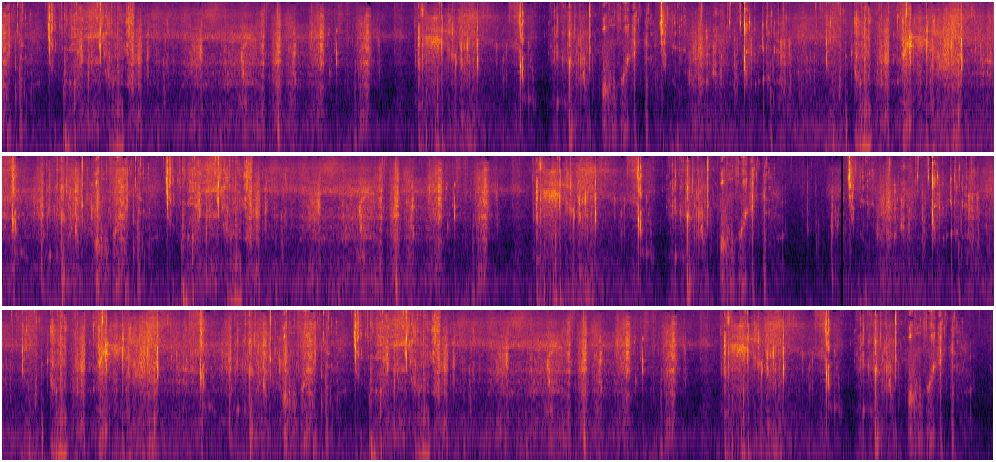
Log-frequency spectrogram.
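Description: Crunchy eating sound effect: loud, irregular bites and chewing crunches follow one another almost without pause, with only brief gaps.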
